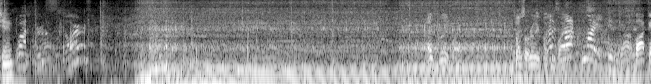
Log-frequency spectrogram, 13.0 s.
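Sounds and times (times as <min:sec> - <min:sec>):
car engine starting and idling: 0:02.0 - 0:13.0.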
